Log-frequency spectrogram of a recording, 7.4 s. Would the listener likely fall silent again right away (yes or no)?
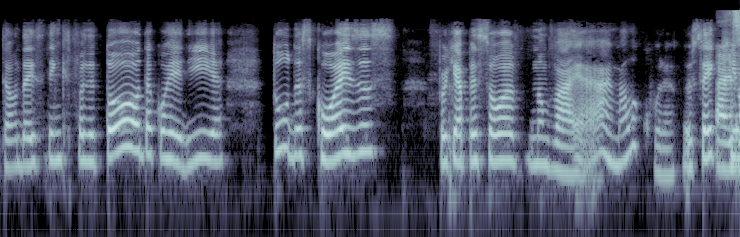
no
